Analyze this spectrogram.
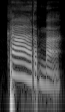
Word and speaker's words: karma: Can you feel the difference here as we pronounce in English and in Spanish? Karma. Yes, the R, ar.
